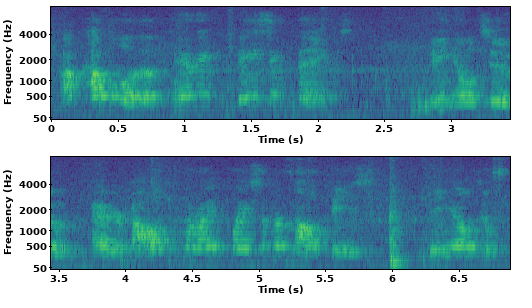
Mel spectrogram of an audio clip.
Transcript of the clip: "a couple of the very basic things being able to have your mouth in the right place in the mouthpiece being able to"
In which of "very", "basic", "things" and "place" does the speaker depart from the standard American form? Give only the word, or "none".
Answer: none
